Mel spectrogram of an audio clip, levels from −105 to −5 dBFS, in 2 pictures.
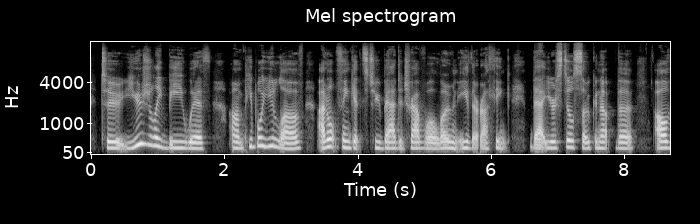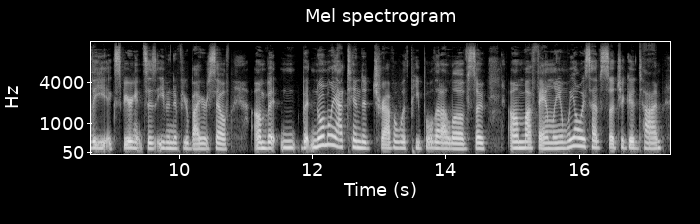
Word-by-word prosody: to 205 - +1
usually 275 - +2
be 205 0 -2
with, 185 -2 +1 0.3
um, 195 -2 0
people 255 +2 0
you 260 0 +1
love, 180 -1 +2 0.2
I - - +6
don't 245 0 +4
think 220 -3 -1
it's 210 - -2
too 210 -2 -4
bad 95 - +2
to - - -3
travel 95 -11 +1
alone, 100 +8 +1
either, 205 -1 -2
I - - -1
think - - -5 0.3
that - - +3
you're 205 0 +2
still 220 +2 +1
soaking 205 -2 -1
up 195 - -1
the 195 -1 0 0.3
all 205 0 +6
the 100 - -2
experiences, 105 - -2
even 190 -1 -1
if 185 0 -5
you're 185 - -4
by 175 - 0
yourself, 170 -1 0 0.4
um, 195 - +2
but 195 - 0
n 215 0 -1
but 210 - 0
normally, 290 +6 +3
I 235 - +2
tend 225 -2 0
to 200 - +1
travel 200 +2 -2
with 200 0 -3
people 190 - -5
that 195 -1 +2
I - - +2
love, 175 -1 +1
so, 180 +2 +1 0.4
um, 200 0 +3
my 205 - +3
family, 185 -1 0
and 195 +1 -2
we 240 +4 +2
always 260 -2 +2
have 225 - -1
such 225 - -2
a - - -1
good 105 - -1
time, 210 - -1
200 Hz, 205 wpm, -23 LUFS, 185-220 Hz, 0.4 s, I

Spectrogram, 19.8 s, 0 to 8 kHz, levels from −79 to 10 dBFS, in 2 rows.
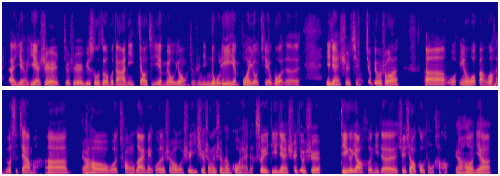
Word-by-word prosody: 呃， 90 - +5
也 90 0 -2
也 95 -3 +3
是 130 - +2
就 120 -1 -6
是 115 -2 -1
欲 165 - -1
速 140 -5 -1
则 110 +2 +2
不 125 -1 -3
达， 90 +5 +2
你 115 -8 -7
焦 125 +2 +3
急 115 -9 -11
也 115 +2 +2
没 85 +4 -5
有 95 +1 +1
用， 145 - +1
就 110 - -14
是 120 - -13
你 110 -1 -7
努 135 +1 0
力 140 -5 +2
也 90 -1 +2
不 - - +1
会 - - +4
有 - - -1
结 - - -4
果 - - +1
的 - - -6 0.5
一 95 - +5
件 100 -1 +5
事 - - -4
情。 - - -7
就 175 - -4
比 165 -2 -1
如 155 0 +3
说， 175 0 +4 0.5
呃， 120 0 +4
我 100 -2 -6
因 165 +3 -2
为 - - +3
我 - - +3
搬 140 +1 +1
过 145 - +2
很 - - -7
多 100 +2 -5
次 95 - -10
家 90 -1 +2
嘛， - - -13 0.2
呃， 90 0 +3 0.3
然 90 - 0
后 95 -2 +3
我 85 -1 -4
从 85 +2 -5
来 95 0 +3
美 - - -5
国 - - -4
的 95 - -2
时 85 - -10
候， 85 +1 0
我 - - -5
是 95 -2 -4
以 80 - -10
学 80 - -2
生 110 -1 -4
的 - - -3
身 90 - -2
份 85 -1 -3
过 80 -2 -1
来 - - -8
的。 - - -12
所 95 - +3
以 90 -2 -1
第 100 +2 -4
1 - - -1
件 100 -2 +2
事 95 - -3
就 95 - -1
是 90 -1 0 0.4
第 105 - +5
一 - - +5
个 105 -1 +3
要 100 -2 +4
和 90 -1 -6
你 95 -2 -8
的 85 0 +1
学 95 +1 -4
校 155 -2 +3
沟 95 - -4
通 95 -2 -11
好， - - -12
然 - - -3
后 85 -1 +3
你 85 0 -5
要 80 0 +2
95 Hz, 285 characters per minute, -26 LUFS, 90-120 Hz, 0.5 s, 呃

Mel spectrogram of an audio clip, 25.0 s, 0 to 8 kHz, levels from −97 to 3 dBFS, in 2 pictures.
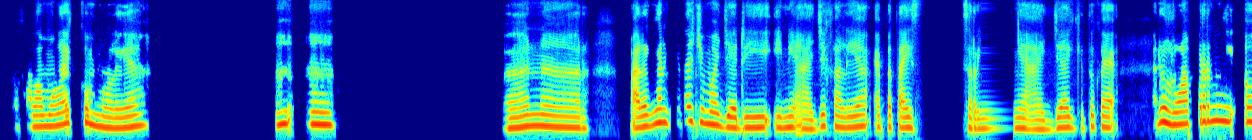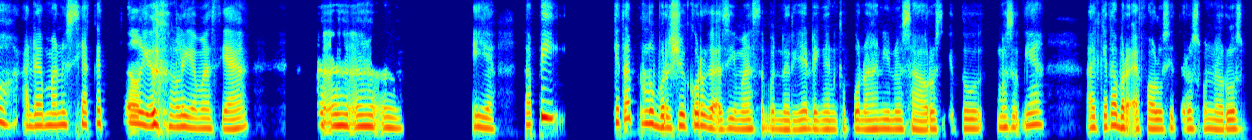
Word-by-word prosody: Assalamualaikum, 200 - 0
Mulia. 185 +4 +2 1.3
Heeh. 230 -1 +2 1.7
Benar. 190 0 +2 0.5
Paling 195 +3 +3
kan 260 - +5
kita 275 +2 -5
cuma 235 -2 +4
jadi 180 0 +2
ini 185 0 -1
aja 160 +2 -2
kali 185 -1 0
ya, - - +1
appetizer-nya 170 -2 -5 0.2
aja 150 +4 -3
gitu 170 - -12
kayak, 185 -2 -1 0.4
"Aduh 270 +1 +6
laper 240 +5 +3
nih, 295 -1 +3
oh, 275 -3 +2 0.2
ada 205 +1 -1
manusia 220 +2 0
kecil," 245 +2 -3
gitu 220 +2 +7 0.2
kali 190 -1 +2
ya, 175 - 0
Mas, 170 -1 -2
ya. 165 +4 0 0.7
Heeh 210 - +2
heeh 200 -1 +2
heeh. 180 -1 -1 0.8
Iya, 185 -3 +1 0.3
tapi 340 +7 +4 0.5
kita 265 +6 +2
perlu 245 0 +4
bersyukur 200 +1 +2
nggak 150 - +2
sih, 165 0 -2
Mas, 155 0 -1
sebenarnya 155 -2 -2
dengan 150 0 -2
kepunahan 155 0 -1
dinosaurus 155 -1 -1
itu, 160 -1 -2 0.2
maksudnya 210 +5 -2 0.4
e - - -14
kita 205 +3 +3
berevolusi 160 -2 +1
terus 160 0 -3
menerus. 155 0 +1
185 Hz, 120 wpm, -20 LUFS, 165-215 Hz, 1.7 s, gitu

